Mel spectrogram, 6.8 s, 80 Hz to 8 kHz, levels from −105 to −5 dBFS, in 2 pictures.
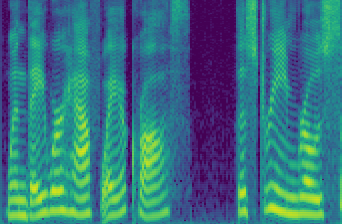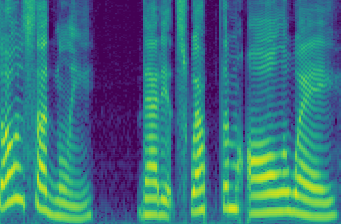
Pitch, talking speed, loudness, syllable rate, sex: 230 Hz, 140 wpm, -17 LUFS, 3.8 syllables/s, female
